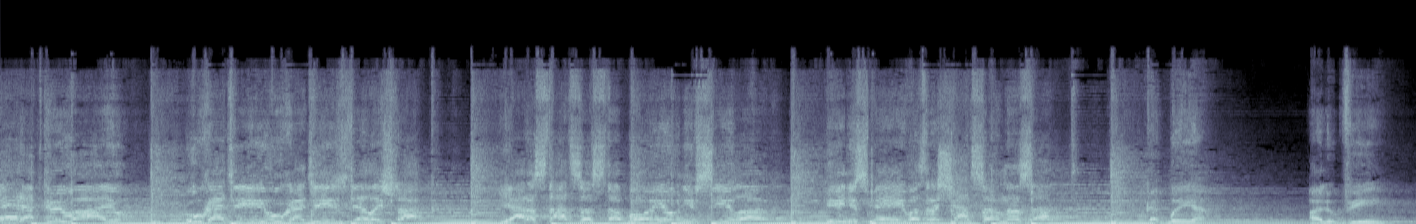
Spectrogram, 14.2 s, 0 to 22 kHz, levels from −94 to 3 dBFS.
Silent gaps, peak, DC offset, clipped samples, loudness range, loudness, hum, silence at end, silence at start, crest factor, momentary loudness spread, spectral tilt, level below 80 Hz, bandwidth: none; -2 dBFS; under 0.1%; under 0.1%; 3 LU; -15 LUFS; none; 0 s; 0 s; 12 dB; 4 LU; -4 dB/octave; -22 dBFS; 17.5 kHz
